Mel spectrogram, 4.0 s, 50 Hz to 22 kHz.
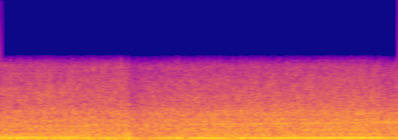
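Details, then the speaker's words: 2009 Dodge Ram 1500 accelerating around 35–53 mph: loud steady droning whine during the third-to-fourth gear shift, stopping off throttle and after the shift; source not identified. "Finally quits when it shifts, but man, it does it good. You just drive it a little bit, it makes the noise real loud."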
